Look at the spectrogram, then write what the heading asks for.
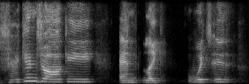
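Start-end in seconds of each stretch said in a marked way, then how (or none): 0.0-1.3 wild screamed shout, high-pitched. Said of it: "him screaming".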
